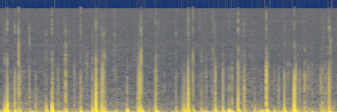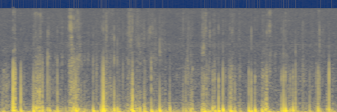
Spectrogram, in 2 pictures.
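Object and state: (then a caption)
Flour tortilla. Long fingernails scratch and tap the surface of a large, thin flour tortilla held close to the microphone. Dense, quick, dry taps and soft scratches sound over the whole clip, each dying away almost at once, with a muffled, low-heavy tone.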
